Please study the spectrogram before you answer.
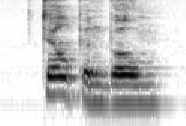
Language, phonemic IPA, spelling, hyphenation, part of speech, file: Dutch, /ˈtʏl.pə(n)ˌboːm/, tulpenboom, tul‧pen‧boom, noun, Nl-tulpenboom.ogg
- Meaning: 1. magnolia, tree of the genus Magnolia 2. tulip tree, tree of the genus Liriodendron 3. African tulip tree (Spathodea campanulata)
